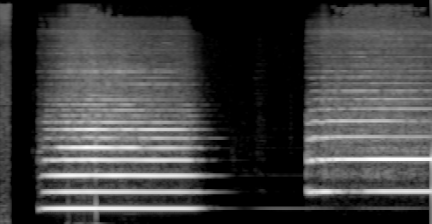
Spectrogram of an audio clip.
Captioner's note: conch shell blaring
